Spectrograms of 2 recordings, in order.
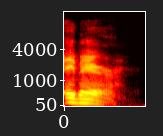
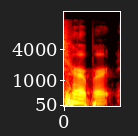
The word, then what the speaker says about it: Herbert: Is it Herbert or is it Hebert? – It's Herbert.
